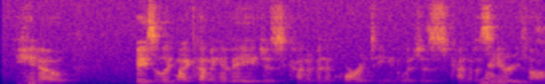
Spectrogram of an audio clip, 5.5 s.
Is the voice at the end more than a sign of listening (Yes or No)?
Yes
